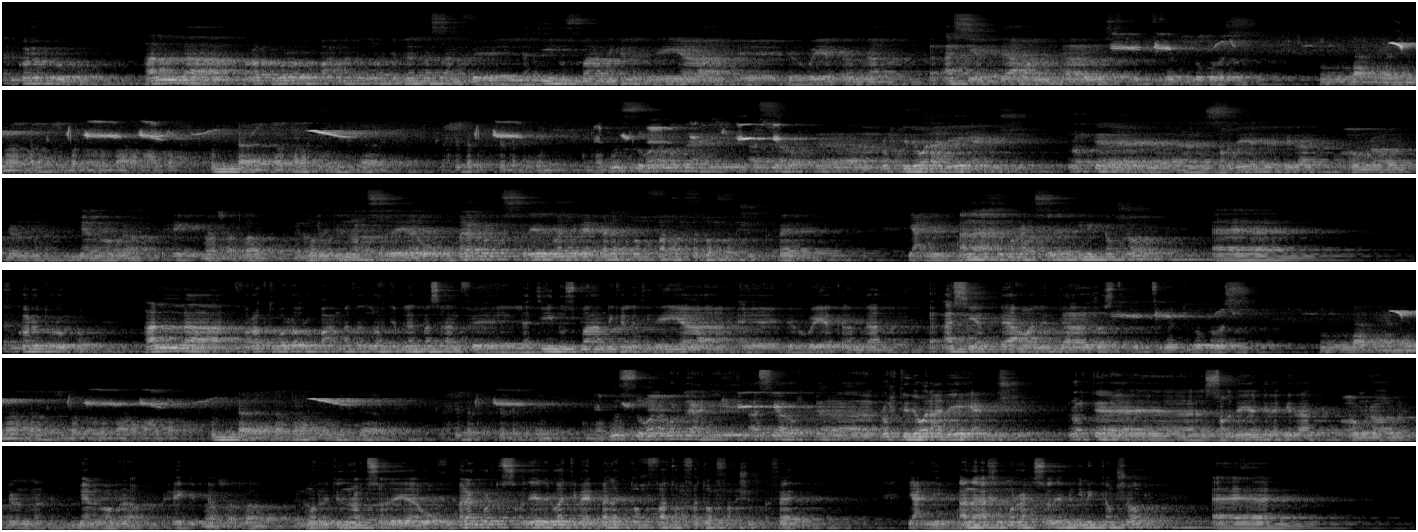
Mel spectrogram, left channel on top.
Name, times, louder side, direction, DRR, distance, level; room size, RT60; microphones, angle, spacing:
voice 1, 0.1-0.9 1.4-8.9 9.3-12.5 20.1-24.4 24.8-30.5 31.3-36.3 37.1-39.8 40.4-41.0, right 1 dB, 70° right, 0 dB, 3.3 m, -31 dB
sound 1, 11.1-11.8 12.1-12.4 12.9-13.1 13.9-14.3 14.6-16.4 16.6-16.7 17.2-17.7 18.6-19.4 20.1-21.9, left 8 dB, 65° left, 1.0 m, -27 dB
voice 2, 13.2-18.2 18.5-19.7 19.9-20.4 30.3-31.5 37.8-38.0, left 1 dB, 20° left, 0 dB, 2.9 m, -35 dB
30.0 x 18.0 x 6.9 m, 2.3 s
head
